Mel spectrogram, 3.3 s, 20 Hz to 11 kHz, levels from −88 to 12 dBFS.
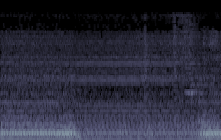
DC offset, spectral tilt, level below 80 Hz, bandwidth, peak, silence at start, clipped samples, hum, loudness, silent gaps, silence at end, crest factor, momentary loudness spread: under 0.1%; -6.5 dB/octave; -50 dBFS; 8 kHz; -24 dBFS; 0 s; under 0.1%; none; -40 LUFS; none; 0 s; 14 dB; 9 LU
